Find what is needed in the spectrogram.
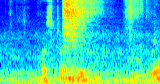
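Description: Fenugreek seeds poured by hand into an empty metal pot, rattling and scattering across the metal bottom: a brief hissing patter about a second in, then a shorter one.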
